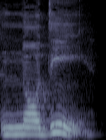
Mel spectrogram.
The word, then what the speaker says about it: nodi: That first word marked in blue is pronounced as nodi. Nodi means my wandering or my wanderings.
